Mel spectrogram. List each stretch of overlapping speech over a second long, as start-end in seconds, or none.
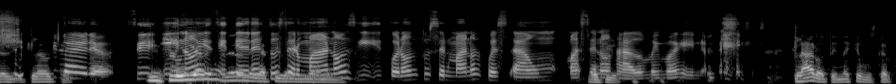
1.4-3.5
